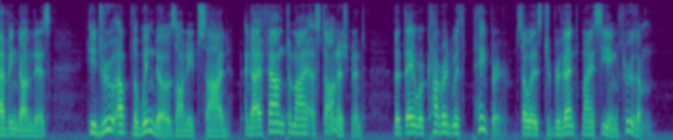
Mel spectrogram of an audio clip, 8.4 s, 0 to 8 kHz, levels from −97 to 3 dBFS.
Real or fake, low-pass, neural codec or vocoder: fake; 7.2 kHz; codec, 24 kHz, 6 kbps, HILCodec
